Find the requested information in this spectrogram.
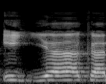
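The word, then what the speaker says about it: إِيَّاكَ: na'budu wa iyaka nasta bacanya iyyaka na'budu wa iyyaka nasta perjelas naber di situ contoh di huruf ww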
